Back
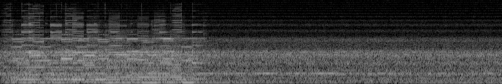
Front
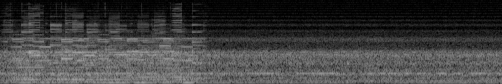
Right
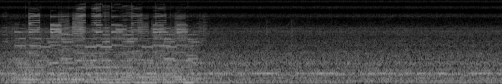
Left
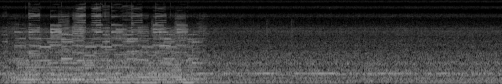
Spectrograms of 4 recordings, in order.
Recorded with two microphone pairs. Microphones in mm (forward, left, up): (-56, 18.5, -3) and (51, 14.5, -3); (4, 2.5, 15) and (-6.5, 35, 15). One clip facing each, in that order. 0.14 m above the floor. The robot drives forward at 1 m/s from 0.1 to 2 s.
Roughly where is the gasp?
No gasp in this recording.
